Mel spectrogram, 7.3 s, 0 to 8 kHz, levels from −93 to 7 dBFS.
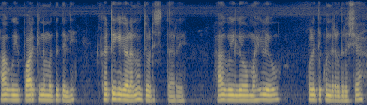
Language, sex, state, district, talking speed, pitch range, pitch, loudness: Kannada, male, Karnataka, Koppal, 90 wpm, 135-150 Hz, 145 Hz, -19 LUFS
